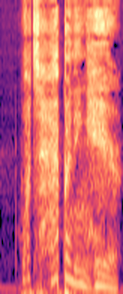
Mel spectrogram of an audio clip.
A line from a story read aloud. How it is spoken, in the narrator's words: whispered, his heart jackhammering in his chest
